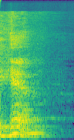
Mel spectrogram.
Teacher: A Cockney person will say him, so the H won't be there.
